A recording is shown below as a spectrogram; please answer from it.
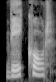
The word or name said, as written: vægkort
